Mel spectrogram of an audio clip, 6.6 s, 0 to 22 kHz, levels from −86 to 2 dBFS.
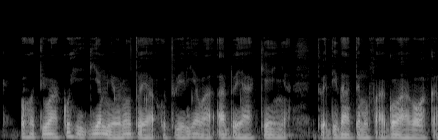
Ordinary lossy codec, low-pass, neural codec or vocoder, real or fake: none; 7.2 kHz; none; real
